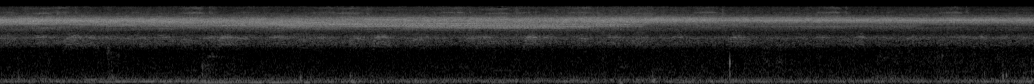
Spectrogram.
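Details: High, seamless buzzing of summer cicadas continues without pause, a droning shimmer at constant volume, with a soft low rumble in the background early on.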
